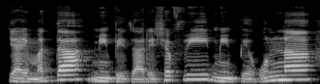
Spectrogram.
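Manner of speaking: normal talking voice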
